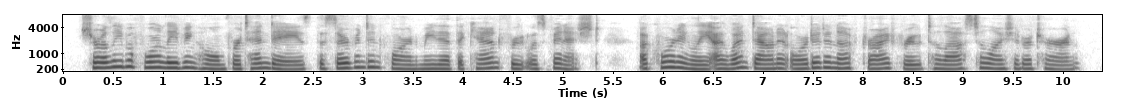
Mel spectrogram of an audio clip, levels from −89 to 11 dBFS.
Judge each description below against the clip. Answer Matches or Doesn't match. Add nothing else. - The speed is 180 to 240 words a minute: Matches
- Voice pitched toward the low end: Doesn't match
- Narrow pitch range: Doesn't match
